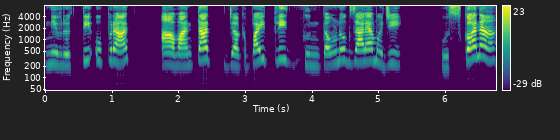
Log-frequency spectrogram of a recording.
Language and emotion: Goan Konkani, happy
